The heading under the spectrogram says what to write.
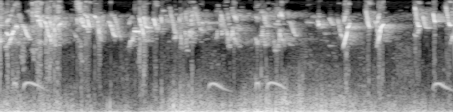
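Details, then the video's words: A few seconds of several saffron finches chattering together: rapid, overlapping high chirps and buzzy twitter notes. Occasional soft, lower, down-slurred whistles and a low rumbling background. "Canário da terra junto fazendo barulho"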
